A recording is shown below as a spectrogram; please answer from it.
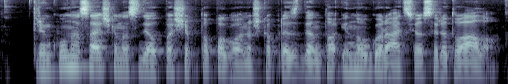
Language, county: Lithuanian, Kaunas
